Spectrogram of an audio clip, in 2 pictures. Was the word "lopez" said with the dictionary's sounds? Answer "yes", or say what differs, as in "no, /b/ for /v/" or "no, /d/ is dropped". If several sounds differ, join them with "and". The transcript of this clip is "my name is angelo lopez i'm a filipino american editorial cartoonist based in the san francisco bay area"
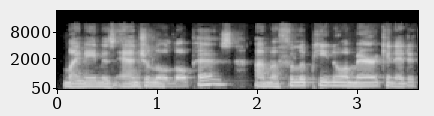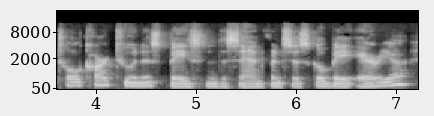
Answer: yes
